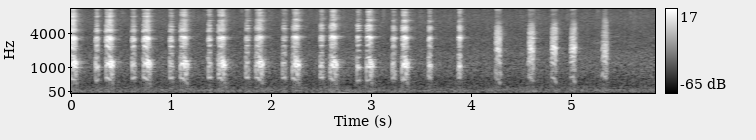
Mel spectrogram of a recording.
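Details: Chukar partridge from Qubodiyon, giving a rapid series of loud clucking chuk notes, about 27 in under six seconds, each bright and broadband, the series speeding slightly then spacing out toward the end.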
